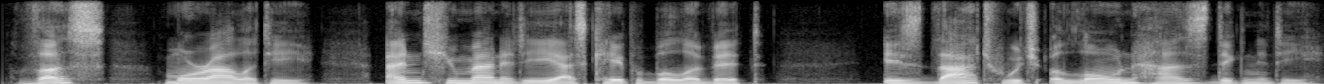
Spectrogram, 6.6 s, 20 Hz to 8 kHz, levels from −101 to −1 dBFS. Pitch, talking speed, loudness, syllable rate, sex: 130 Hz, 125 wpm, -20 LUFS, 4.9 syllables/s, male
